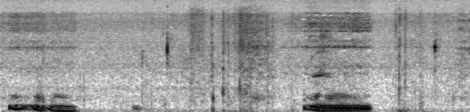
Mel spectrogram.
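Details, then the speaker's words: Sleeping female dog, tired after a walk by the lake, snoring heavily: two loud, low, rattling snores about four seconds apart with quiet between. "Incroyable comme elle ronfle, c'est incroyable. Elle ronfle plus fort que mon chéri."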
